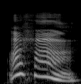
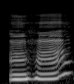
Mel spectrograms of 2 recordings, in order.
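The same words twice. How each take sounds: First: It sounds short and firmly affirmative. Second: It has a wavy half rise, inviting more. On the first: Fully agreeing. "we're still expressing our affirmative agreement" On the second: Go on and tell the rest. "with a wavy half rise signals that you're encouraging the other person to go on"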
